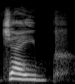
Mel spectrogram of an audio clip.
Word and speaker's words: gibe: इसको ज़्यादातर ज प्रोनाउंस करते हैं जब G के बाद I आए. जैसे GIST gist, GIANT giant, GIBE जाइब, जिराफ, जिंजर, इंजन या इंजीनियर में भी GI को ज पढ़ते हैं.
